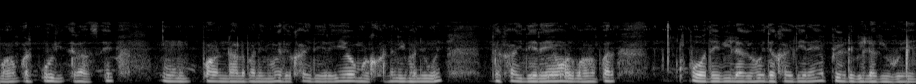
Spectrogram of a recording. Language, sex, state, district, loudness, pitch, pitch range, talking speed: Hindi, male, Chhattisgarh, Korba, -27 LUFS, 140 Hz, 135-150 Hz, 250 wpm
